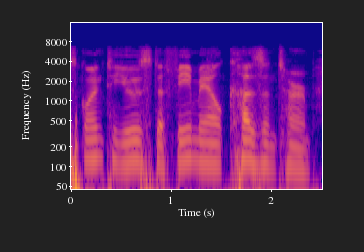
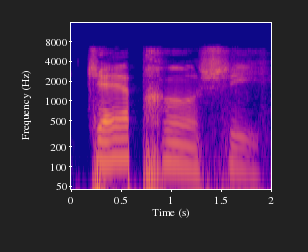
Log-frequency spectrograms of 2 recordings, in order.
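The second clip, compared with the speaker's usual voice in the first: very slow, deliberate, careful pronunciation. Teaching a Korean greeting to the women in the audience: said really slow. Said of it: "I'll say it really slow".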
